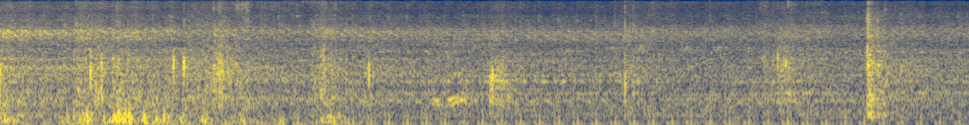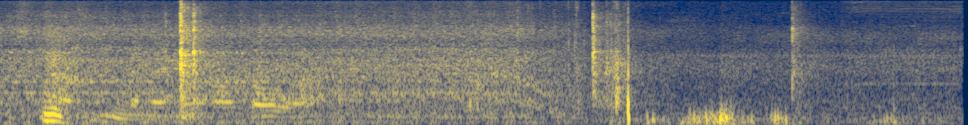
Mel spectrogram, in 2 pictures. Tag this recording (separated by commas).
Speech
